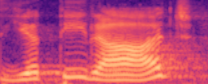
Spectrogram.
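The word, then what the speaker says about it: Ethiraj: Etiraj College, we spell it as E-T-H-I, so Etiraj, the actual meaning is Yatiraj.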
